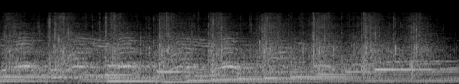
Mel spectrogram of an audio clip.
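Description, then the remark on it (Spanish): An audience and co-workers applaud and cheer steadily as they welcome Maribel Guardia back to the stage, with bursts of clapping and shouting over sustained musical tones underneath, loud and continuous for the whole stretch. “público y los compañeros de trabajo de Maribel Guardia la recibieron de vuelta al escenario con aplausos y ovaciones que por supuesto la hicieron llorar.”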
